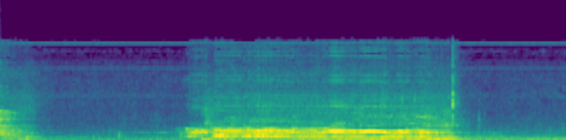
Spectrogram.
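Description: A rooster crowing once, a single call of about two seconds starting about a second and a half in.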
